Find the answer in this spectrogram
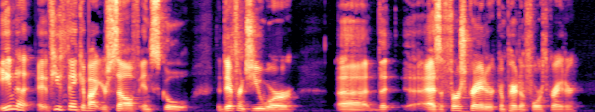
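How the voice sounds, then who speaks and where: Delivered at a fairly quick pace, a plain, everyday voice carries lively intonation. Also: man, medium pitch for a man. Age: 50s. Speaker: youth sports program director. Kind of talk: casual chat.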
